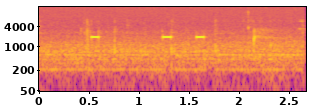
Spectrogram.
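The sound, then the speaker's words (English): Faint telephone tones from a phone during a gathering in a home: a few short, high electronic beeps at irregular intervals over a steady background hiss. “Apologize for the phone call.”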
